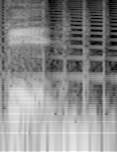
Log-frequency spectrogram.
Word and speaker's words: Guigwe: again, I'm sorry if I'm butchering it, but Guigwe. Because that's technically the original intended name. It's pronounced Geeg.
